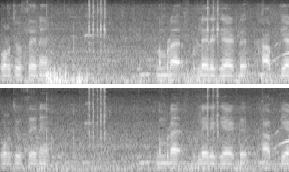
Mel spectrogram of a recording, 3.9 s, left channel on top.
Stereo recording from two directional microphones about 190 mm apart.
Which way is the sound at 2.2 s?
10° left (ahead or behind).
